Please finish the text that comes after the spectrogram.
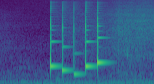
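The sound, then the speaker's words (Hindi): A quick electronic phone message alert as a text message from an unknown number arrives early in the morning: five bright, rapid tonal chimes in a rising-falling pattern, followed by a faint fading tail and silence. “next day early morning Alisha को एक unknown number से मैसेज आता है और वो मैसेज सुयश ने किया होता है”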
